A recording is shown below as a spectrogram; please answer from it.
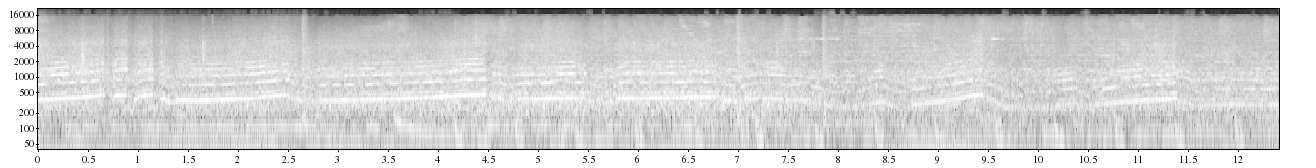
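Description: An all-wheel-drive rally car in the Art of Rally video game, engine droning and revving continuously through a drift with pitch rising and falling as it shifts, loud and steady with no voices.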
